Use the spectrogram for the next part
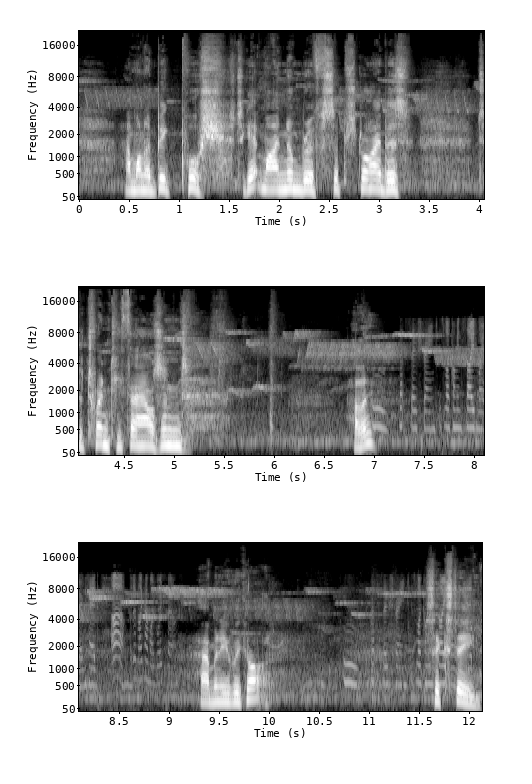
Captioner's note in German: Stimme im Ohr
